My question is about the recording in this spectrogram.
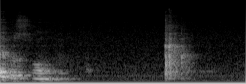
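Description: A brief bit of voice at the start, then about a second and a half in a single short clink of a kitchen utensil against a dish.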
